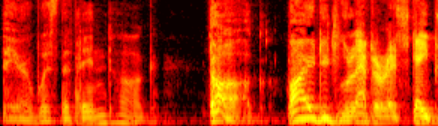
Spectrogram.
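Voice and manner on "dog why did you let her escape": higher, louder angry yell; witch shouting. Acted. The witch shouts at the dog, high and angry. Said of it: "shouted the witch".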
